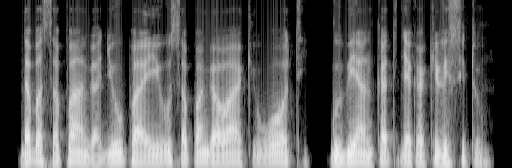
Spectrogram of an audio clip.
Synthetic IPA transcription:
ndabasapaŋɡaɟuːpaiusapaŋɡawakiwɔti̥ | ɡubiaŋ̩katiɟakakilisitu

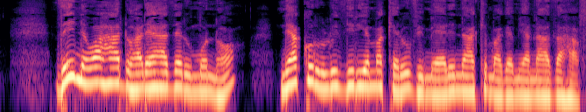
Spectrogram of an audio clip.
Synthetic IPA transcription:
ðeinewaɦaːdohaɾeahaðɛɾumonɔ | neakoɾuɾuðiɾiɛmakɛɾuvimɛɾenaːkemaɣɛmianaːðaɦa̰vu̥

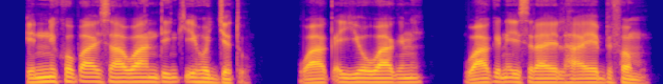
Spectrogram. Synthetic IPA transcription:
ʔɪnːɪkɔpʼaːɪsaːwaːnd̪ɪŋkʼiːhɔd͡ʒːɛt̪ʊ̥ | waːkʼɐɪjːo̞ːwaːkʼnɪ | waːkʼnɪɪsɾaːʔɛlɦaːʔe̞ːbɪfɐmʊ̥

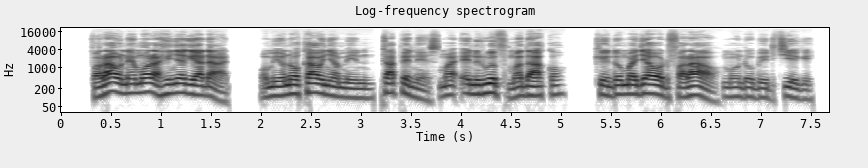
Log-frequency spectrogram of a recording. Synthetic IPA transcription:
faɾaɔnɛmɔɾaɦɪɲaɡɪada̰d̚ | ɔ̰mɪjɔnɔkaɔɲamɪntapɛnɛsmaʔɛnɾwot̪mad̪akɔ | kendomad͡ʒaɔdfaɾaɔ̰mɔndɔbedt͡ʃjeɡe

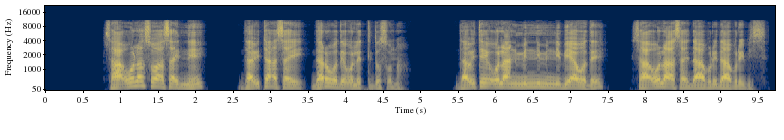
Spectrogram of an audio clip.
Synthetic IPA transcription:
saːʔo̞ːlɐsɔwaːsɐjnːɛ | d̪ɐwɪt̪ɐːsɐjd̪ɐɾɔwɔd̪ɛɔlɛt̪ːɪd̪ɔsɔnɐ̰ | d̪ɐwɪt̪ɛjɔlanmɪnːɪmɪnːɪbɪjaːwɔd̪ɛ | saːʔo̞ːlɐːsɐjd̪aːbʊɾɪd̪aːbʊɾɪbɪ̰s

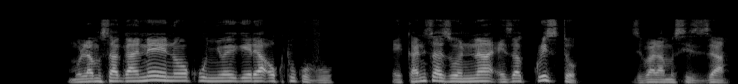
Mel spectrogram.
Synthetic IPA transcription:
mulamusaɡane̞no̞kuɲwe̞ːɡe̞ɾao̞ku̥tukuvu | e̞kːanisazo̞nːaʔe̞zakːɾisi̥to̞ | ziβalamusizːa

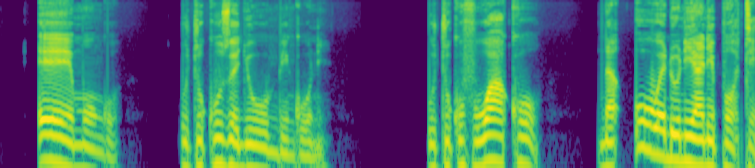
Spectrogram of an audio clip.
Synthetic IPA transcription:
ɛːmuŋɡu | utukuzwɛʄuːmbiŋɡṵnḭ | utukufuwakɔ | nauwɛɗunianipɔtɛ

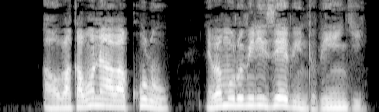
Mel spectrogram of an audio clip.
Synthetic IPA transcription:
awo̞βakaβo̞naːβakulu | niβamulumiɾize̞ːβiːntuβiːɲɟḭ

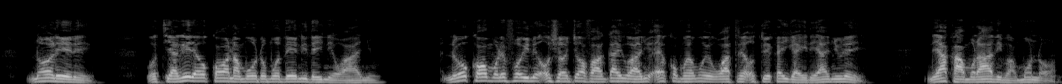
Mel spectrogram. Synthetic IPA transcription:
nɔɾeɾe | ɣotiaɣeɾɛɣokɔːnamoːndomoðeniðeinewaɲu | neokɔmoɾefoineʔoɕ̬iɔd͡ʒɛhɔvaɡaiwaɲuʔɛkomohɛmoeɣwateɾɛotwekaiɣaiɾejaɲuɾe | neakamoɾaːðimamonɔ̰

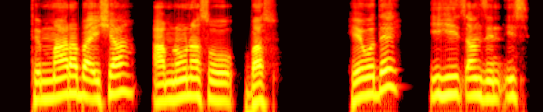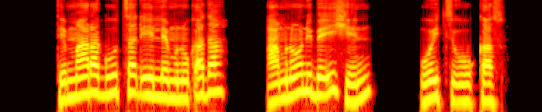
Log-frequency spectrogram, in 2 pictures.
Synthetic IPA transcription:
t̪ɪmːaːɾɐbɐɪʃɐʔɐmno̞ːnɐso̞ːbɐs | hɛwɔd̪ɛ | ɪhiːt͡sʼɐnzɪnʔɪs | t̪ɪmːaːɾɐɡuːt͡sːɐɗiːlːɛmʊnʊkʼɐd̪ɐ | ʔɐmno̞ːnɪbɛʔɪʃɪn | ʔʊjt͡sːɪuːkːɐs

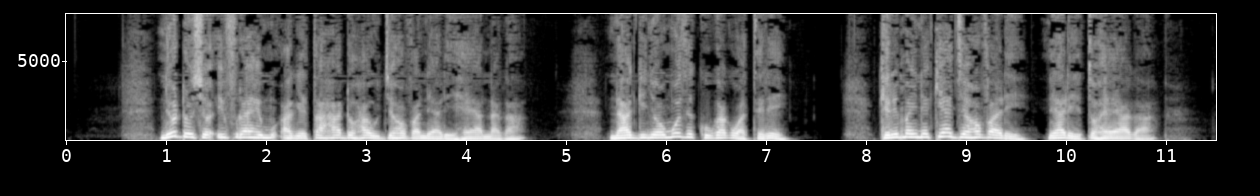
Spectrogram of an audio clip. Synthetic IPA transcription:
neondoːɕjɔʔifuɾahemuʔaɣetaɦaːdoɦaud͡ʒɛhɔvaneaɾeɦɛanaɣa | naɡiɲaːmoðekuːɣaɣwateɾe | keɾemainekead͡ʒɛhɔvaɾeneaɾetoɦɛaɣa

